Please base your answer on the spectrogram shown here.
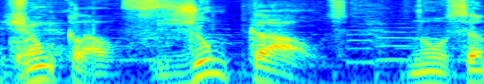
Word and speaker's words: Jungklaus: é alemão action um caos essa é a pronúncia tinham klaus de um caos num só não falou hoje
